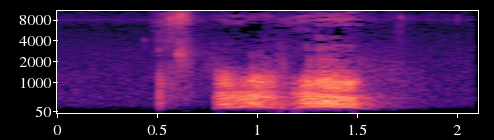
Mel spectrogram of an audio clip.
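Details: Cavalier King Charles Spaniel giving a short low grumbling growl in two broad bursts lasting under a second each, preceded by a faint sharp click.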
